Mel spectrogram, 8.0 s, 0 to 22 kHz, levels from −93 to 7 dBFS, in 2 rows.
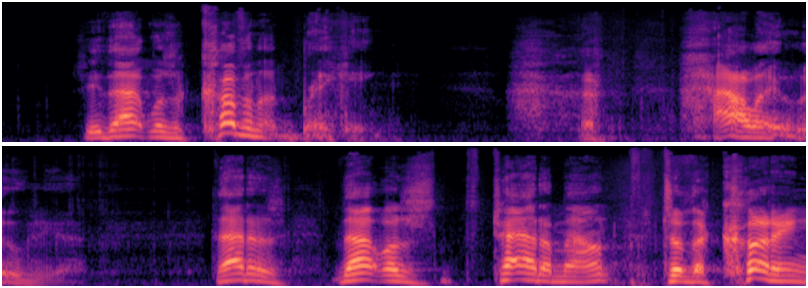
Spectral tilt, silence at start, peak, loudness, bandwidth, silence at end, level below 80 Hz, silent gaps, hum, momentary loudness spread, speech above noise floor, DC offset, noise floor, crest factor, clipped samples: -5 dB/octave; 0.4 s; -4 dBFS; -22 LUFS; 19.5 kHz; 0 s; -64 dBFS; none; none; 20 LU; 51 dB; under 0.1%; -72 dBFS; 20 dB; under 0.1%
